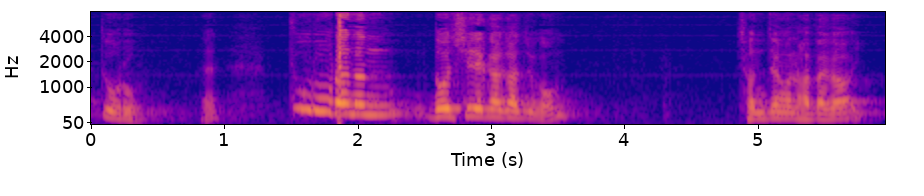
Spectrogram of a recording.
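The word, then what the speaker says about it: Tours: 우리 저 불란서 빵집 뚜루 뭐예요? 그 비슷한 발음이에요. 뚜루.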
